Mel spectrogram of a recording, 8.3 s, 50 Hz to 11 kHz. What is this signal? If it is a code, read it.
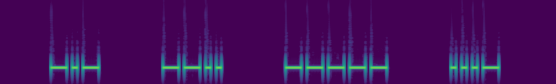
Morse code, heard as a keyed tone, about 15 wpm, spaced as for 7 wpm, 700 Hz. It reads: KZ0V
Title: USA Call Signs - 4 Characters - 4x Character Spacing - 15wpm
